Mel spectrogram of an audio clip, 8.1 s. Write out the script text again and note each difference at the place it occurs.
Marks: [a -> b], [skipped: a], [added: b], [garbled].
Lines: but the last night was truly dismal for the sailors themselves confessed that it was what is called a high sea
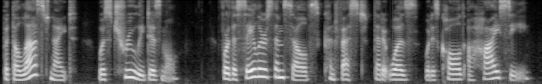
but the last night was truly dismal for the sailors themselves confessed that it was what is called a high sea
